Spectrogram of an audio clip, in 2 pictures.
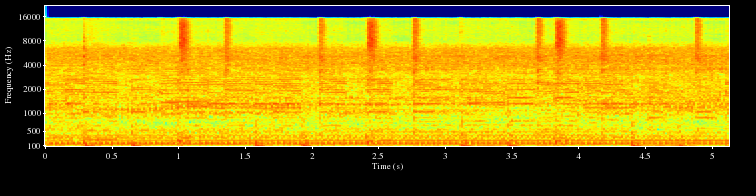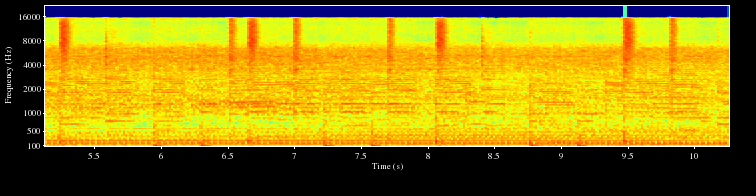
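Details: Generator that would not start or stay running, after draining very thick black oil that was below the dipstick mark, refilling with oil and cleaning: steady, even engine drone at constant speed without hunting, music in background; runs normally.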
